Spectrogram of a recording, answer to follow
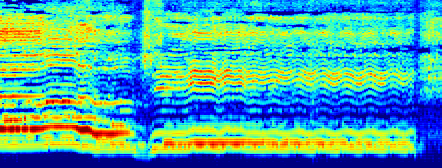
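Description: A woman singing unaccompanied gospel, a wordless melisma: a phrase that falls in pitch, a quick breath about a second and a half in, then a long held note with wide vibrato.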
